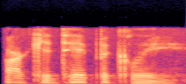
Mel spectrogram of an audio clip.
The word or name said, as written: archetypically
